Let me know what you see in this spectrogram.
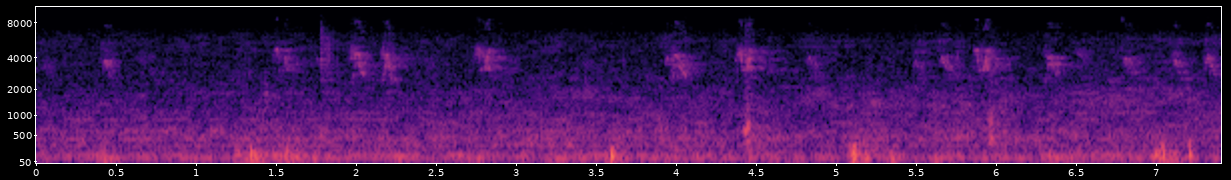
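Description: Small birds chirping in short, scattered notes, over a low rumble with occasional thumps on the microphone.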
